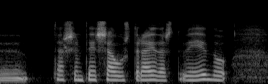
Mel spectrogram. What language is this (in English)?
Icelandic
